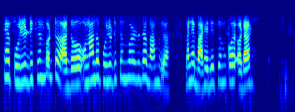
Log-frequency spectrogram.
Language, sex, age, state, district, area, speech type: Santali, female, 18-30, West Bengal, Purba Bardhaman, rural, conversation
